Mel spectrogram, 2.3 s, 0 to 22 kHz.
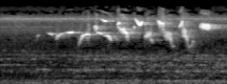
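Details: Dubois's seedeater song recorded in São Paulo Botanical Garden, Brazil, 6 1 2019: a fast run of thin, high, chirping and slurred notes, rising and falling, filling about two seconds, with quiet background rumble.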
